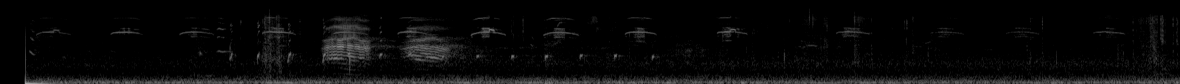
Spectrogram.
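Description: Small bird repeating a short high chirp about three times every two seconds, with a second bird's rapid trilled call twice, around three and four seconds in. A steady low rumble runs underneath.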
